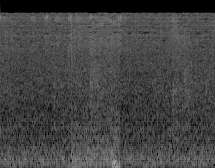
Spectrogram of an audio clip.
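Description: Steady low hiss of a quiet room picked up by an open microphone, with a short low rumble about a second in that ends in a single dull thump.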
